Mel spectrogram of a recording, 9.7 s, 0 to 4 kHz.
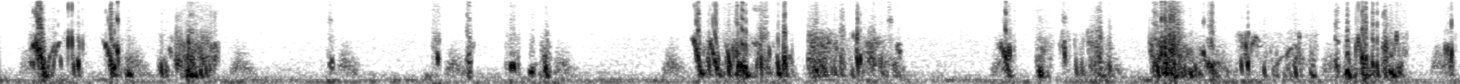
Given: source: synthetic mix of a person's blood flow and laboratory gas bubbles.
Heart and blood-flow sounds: Doppler ultrasound of blood flow; subclavian vein
0.18-0.59 s: bubbles
0.67-0.89 s: bubbles
1.04-1.46 s: bubbles
2.18-2.24 s: bubbles
2.88-2.94 s: bubbles
3.10-3.17 s: bubbles
3.37-3.47 s: bubbles
3.53-3.69 s: bubbles
4.61-5.29 s: bubbles
5.38-6.04 s: bubbles
6.63-6.78 s: bubbles
6.90-7.03 s: bubbles
7.05-7.44 s: bubbles
7.66-8.14 s: bubbles
8.24-8.79 s: bubbles
8.89-9.39 s: bubbles
9.62-9.74 s: bubbles
From the record:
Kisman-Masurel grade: 243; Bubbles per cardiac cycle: several, 3 to 8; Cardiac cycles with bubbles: 100%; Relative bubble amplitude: loud (0.450 to 0.775); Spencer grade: 3 (all of the cardiac periods contain showers or single bubble signals, but not dominating or overriding the cardiac motion signals); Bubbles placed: anywhere in the cardiac cycle

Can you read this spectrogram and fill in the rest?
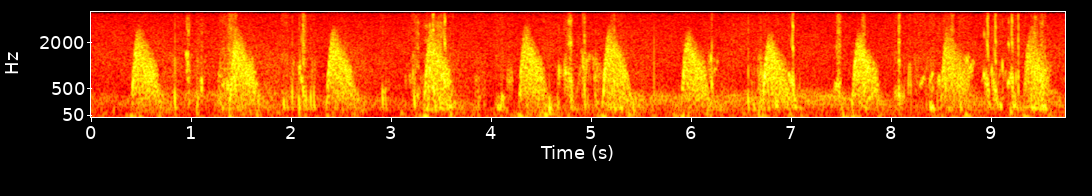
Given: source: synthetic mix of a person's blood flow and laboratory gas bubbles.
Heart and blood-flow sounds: Doppler ultrasound of blood flow; subclavian vein
0.80-0.88 s: bubbles
0.93-1.15 s: bubbles
1.25-1.53 s: bubbles
1.89-2.27 s: bubbles
2.88-2.99 s: bubbles
3.13-3.66 s: bubbles
3.81-3.96 s: bubbles
4.03-4.23 s: bubbles
4.55-5.33 s: bubbles
6.11-6.27 s: bubbles
6.54-7.08 s: bubbles
7.21-7.24 s: bubbles
7.41-7.54 s: bubbles
7.68-7.78 s: bubbles
8.01-8.83 s: bubbles
8.88-9.59 s: bubbles
9.72-9.75 s: bubbles
From the record:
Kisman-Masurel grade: 233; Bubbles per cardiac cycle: several, 3 to 8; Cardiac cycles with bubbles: 50 to 99%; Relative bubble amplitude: loud (0.450 to 0.775); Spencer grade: 3 (all of the cardiac periods contain showers or single bubble signals, but not dominating or overriding the cardiac motion signals); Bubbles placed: anywhere in the cardiac cycle

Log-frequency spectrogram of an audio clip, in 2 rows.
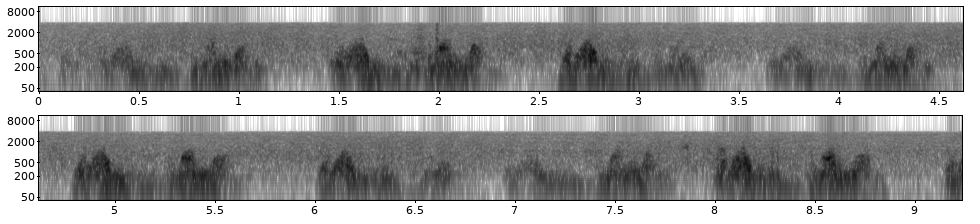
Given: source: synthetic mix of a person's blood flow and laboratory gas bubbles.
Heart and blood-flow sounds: Doppler ultrasound of blood flow; precordium
1.77-2.04 s: bubbles
7.83-7.88 s: bubbles
7.98-8.34 s: bubbles
From the record:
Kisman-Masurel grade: 221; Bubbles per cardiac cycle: several, 3 to 8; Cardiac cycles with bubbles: 10 to 50%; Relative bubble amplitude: barely perceptible (0.100 to 0.250); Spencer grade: 2 (many but less than half of the cardiac periods contain bubble signals, singularly or in groups); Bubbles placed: only in the low amplitude regions of the cardiac cycle

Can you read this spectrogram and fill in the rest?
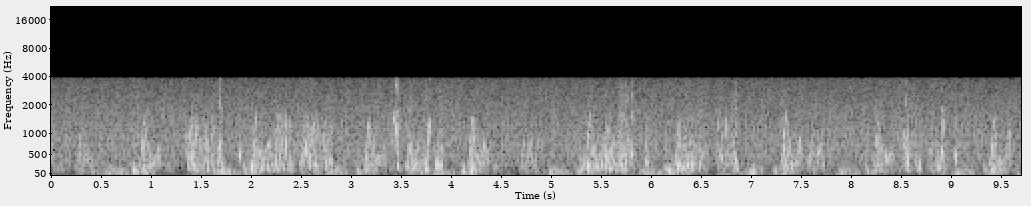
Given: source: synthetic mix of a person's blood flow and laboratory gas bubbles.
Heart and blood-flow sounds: Doppler ultrasound of blood flow; precordium
1.31-1.75 s: bubbles
1.85-2.84 s: bubbles
3.41-3.95 s: bubbles
5.27-5.86 s: bubbles
5.93-6.00 s: bubbles
6.11-6.60 s: bubbles
6.65-6.89 s: bubbles
8.51-8.72 s: bubbles
8.85-8.97 s: bubbles
9.00-9.10 s: bubbles
From the record:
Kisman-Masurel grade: 223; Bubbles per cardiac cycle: several, 3 to 8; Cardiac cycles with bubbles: 10 to 50%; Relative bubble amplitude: loud (0.450 to 0.775); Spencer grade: 2 (many but less than half of the cardiac periods contain bubble signals, singularly or in groups); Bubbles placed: anywhere in the cardiac cycle

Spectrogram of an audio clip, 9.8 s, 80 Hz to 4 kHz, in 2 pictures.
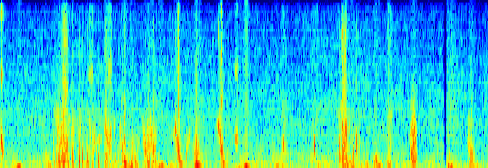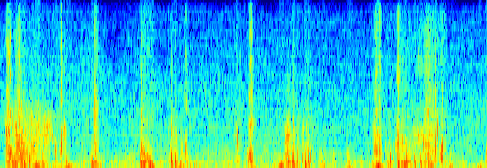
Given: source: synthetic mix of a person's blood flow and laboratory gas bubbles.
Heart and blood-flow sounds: Doppler ultrasound of blood flow; subclavian vein
0.00-0.06 s: bubbles
0.53-1.57 s: bubbles
1.72-1.90 s: bubbles
1.93-2.06 s: bubbles
2.15-2.29 s: bubbles
2.34-2.40 s: bubbles
2.81-2.88 s: bubbles
3.12-3.19 s: bubbles
3.35-3.61 s: bubbles
3.73-3.79 s: bubbles
3.87-3.94 s: bubbles
4.67-4.76 s: bubbles
4.92-5.59 s: bubbles
5.78-5.92 s: bubbles
6.25-6.43 s: bubbles
6.56-6.76 s: bubbles
7.21-7.45 s: bubbles
7.76-8.03 s: bubbles
8.60-9.35 s: bubbles
9.72-9.76 s: bubbles
From the record:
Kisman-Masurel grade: 242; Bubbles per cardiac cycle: several, 3 to 8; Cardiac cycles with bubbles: 100%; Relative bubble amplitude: moderate (0.250 to 0.450); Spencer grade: 3 (all of the cardiac periods contain showers or single bubble signals, but not dominating or overriding the cardiac motion signals); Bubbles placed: anywhere in the cardiac cycle

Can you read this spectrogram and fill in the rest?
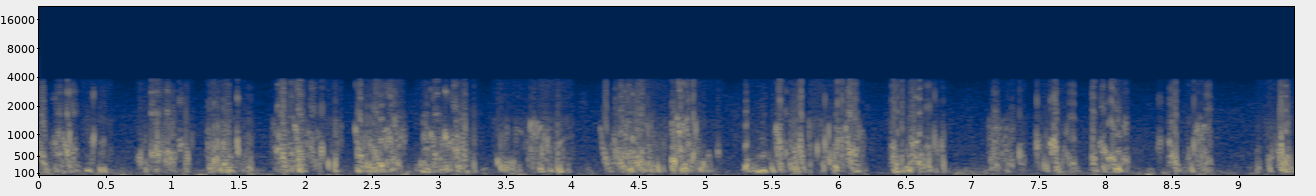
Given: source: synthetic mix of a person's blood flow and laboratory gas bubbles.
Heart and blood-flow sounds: Doppler ultrasound of blood flow; subclavian vein
0.00-0.56 s: bubbles
0.72-1.18 s: bubbles
1.25-1.62 s: bubbles
1.74-2.28 s: bubbles
2.36-2.76 s: bubbles
2.82-3.30 s: bubbles
3.40-4.00 s: bubbles
4.20-5.14 s: bubbles
5.27-6.20 s: bubbles
6.37-6.83 s: bubbles
7.11-7.41 s: bubbles
7.46-7.81 s: bubbles
7.89-8.20 s: bubbles
8.38-8.81 s: bubbles
9.12-9.42 s: bubbles
From the record:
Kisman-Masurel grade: 343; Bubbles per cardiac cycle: rolling drumbeat, 9 or more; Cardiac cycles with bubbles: 100%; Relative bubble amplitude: loud (0.450 to 0.775); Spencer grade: 3 (all of the cardiac periods contain showers or single bubble signals, but not dominating or overriding the cardiac motion signals); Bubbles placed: anywhere in the cardiac cycle

